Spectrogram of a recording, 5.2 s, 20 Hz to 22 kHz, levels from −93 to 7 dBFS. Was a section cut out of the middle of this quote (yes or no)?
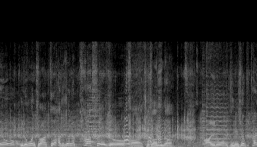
no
